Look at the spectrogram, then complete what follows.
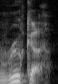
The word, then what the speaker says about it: RVCA: at a company called Ruka RVCA it's pronounced Ruka but it's spelled RVCA uh aruka clothing and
